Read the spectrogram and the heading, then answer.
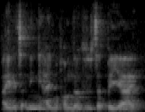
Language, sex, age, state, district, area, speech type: Manipuri, male, 30-45, Manipur, Tengnoupal, urban, spontaneous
